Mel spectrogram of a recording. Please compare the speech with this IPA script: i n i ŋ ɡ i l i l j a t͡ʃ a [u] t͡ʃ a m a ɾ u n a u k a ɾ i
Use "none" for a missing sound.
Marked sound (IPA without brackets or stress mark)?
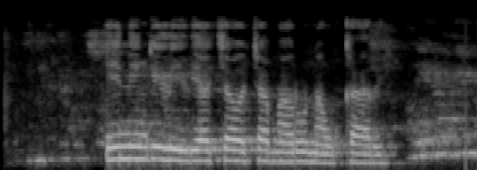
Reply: ɔ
